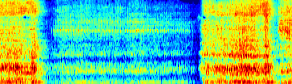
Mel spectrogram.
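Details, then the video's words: Two powerful, coarse tiger roars, one at the start and a longer one after a pause, with a low resonant rumble continuing faintly through the gap between them. "Som de Tigre"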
